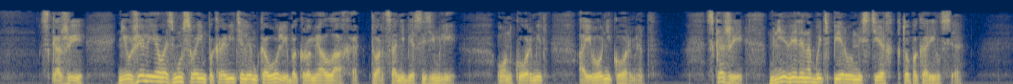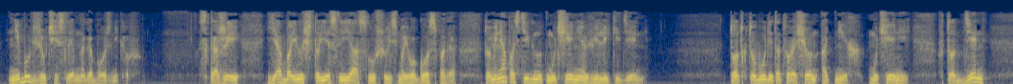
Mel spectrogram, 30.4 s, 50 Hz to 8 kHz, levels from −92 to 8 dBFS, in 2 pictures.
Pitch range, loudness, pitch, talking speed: 95-125 Hz, -12 LUFS, 110 Hz, 120 wpm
